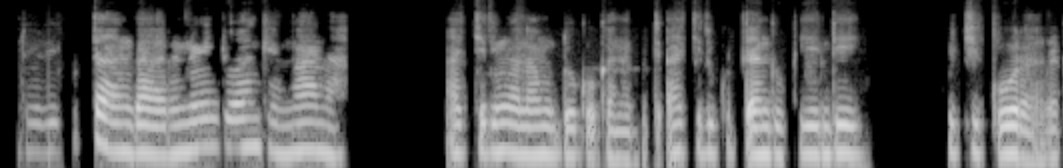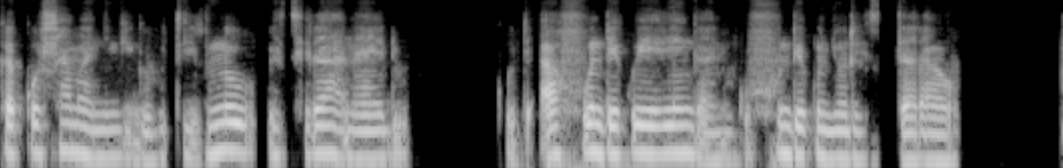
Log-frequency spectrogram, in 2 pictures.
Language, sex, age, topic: Ndau, female, 18-24, education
